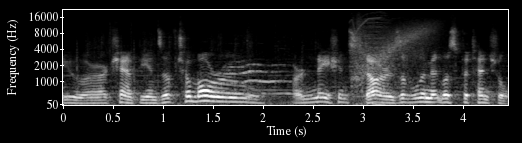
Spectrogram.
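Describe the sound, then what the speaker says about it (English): A cat meows loudly and drawn-out partway through, close by, while a person keeps talking over it with a game's narration. "That was a cat. Don't mind the cat."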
